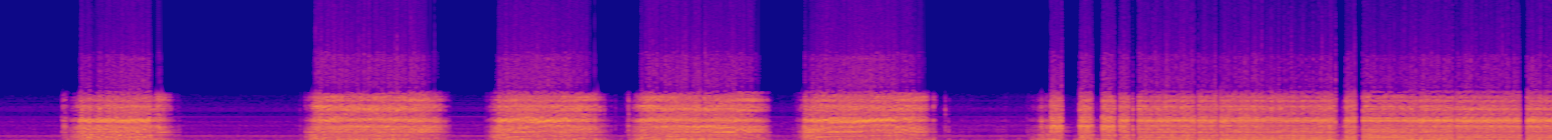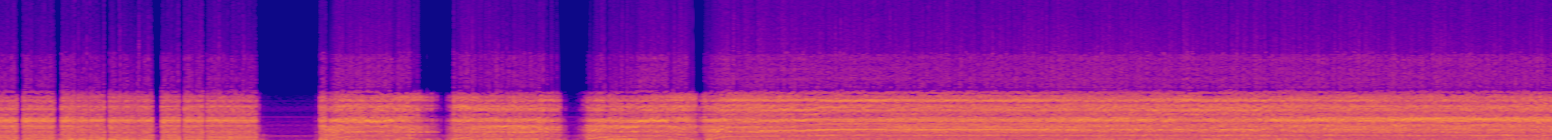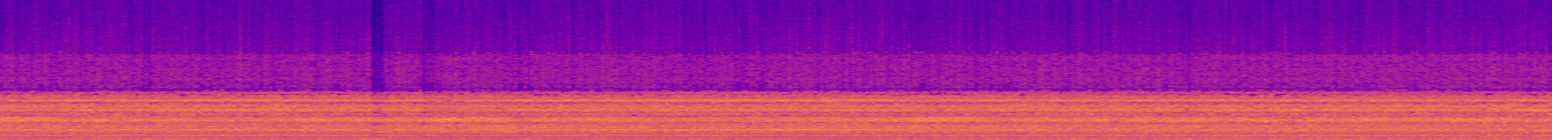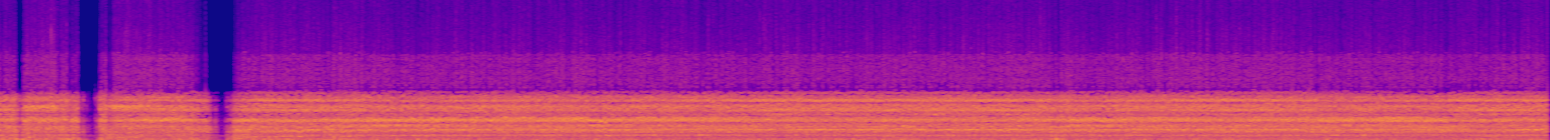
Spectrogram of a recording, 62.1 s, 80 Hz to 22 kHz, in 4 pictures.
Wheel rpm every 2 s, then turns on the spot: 40, 60, 80, 100, 90, 20, 20, 20, 30, 70, 120, 160, 230, 220, 220, 230, 230, 230, 230, 230, 230, 230, 230, 150, 140, 220, 230, 230, 230, 230, 220.
10-18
